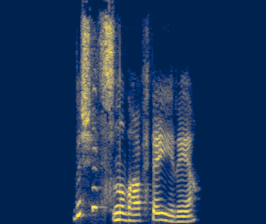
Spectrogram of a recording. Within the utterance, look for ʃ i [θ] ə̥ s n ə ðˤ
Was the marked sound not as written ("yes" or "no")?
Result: no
